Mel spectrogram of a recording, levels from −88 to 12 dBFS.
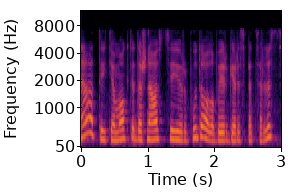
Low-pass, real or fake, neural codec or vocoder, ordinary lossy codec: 7.2 kHz; real; none; MP3, 64 kbps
